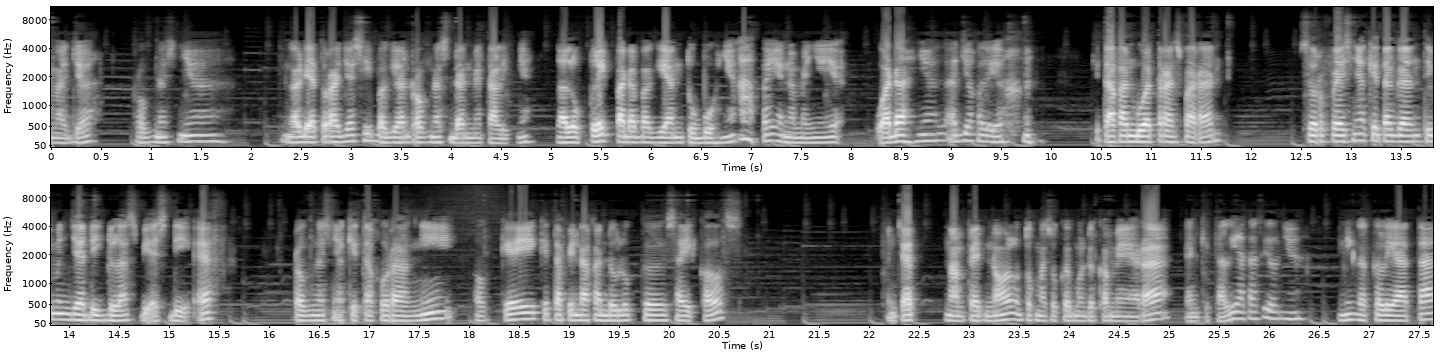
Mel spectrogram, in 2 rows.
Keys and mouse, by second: 1.7-4.1 drag, 5.2-7.1 drag, 10.0-14.8 drag, 16.8-18.6 drag, 19.4 click, 20.5-21.6 drag, 23.4 KP_0, 24.8 click.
